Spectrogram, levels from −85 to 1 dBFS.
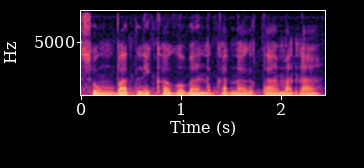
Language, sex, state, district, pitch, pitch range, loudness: Garo, male, Meghalaya, West Garo Hills, 95 Hz, 95-100 Hz, -17 LUFS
